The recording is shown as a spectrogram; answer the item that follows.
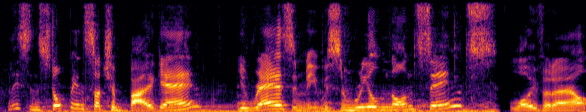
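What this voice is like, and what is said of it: Bad put-on Australian accent. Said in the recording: “You're doing a terrible Australian accent and you're using the slang all wrong.”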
